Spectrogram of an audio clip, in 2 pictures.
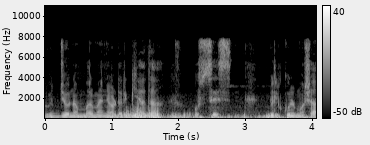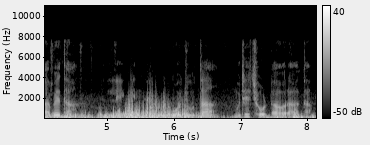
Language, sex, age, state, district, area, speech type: Urdu, male, 45-60, Maharashtra, Nashik, urban, spontaneous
